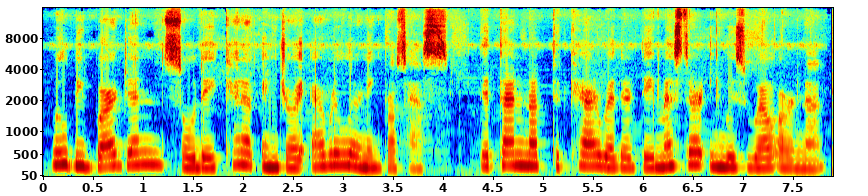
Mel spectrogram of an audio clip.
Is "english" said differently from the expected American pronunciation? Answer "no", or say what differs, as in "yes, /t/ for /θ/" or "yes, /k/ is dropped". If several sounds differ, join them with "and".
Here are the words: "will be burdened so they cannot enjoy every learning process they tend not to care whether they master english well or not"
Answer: yes, /s/ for /ʃ/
